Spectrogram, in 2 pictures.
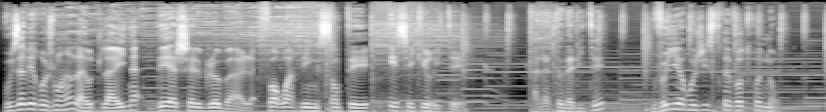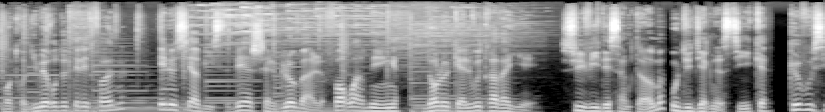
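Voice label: French, male, IVR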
